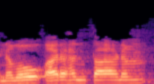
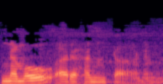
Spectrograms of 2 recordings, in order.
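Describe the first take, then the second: First: It is said at a normal, full voice. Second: It is said softly and slowly, on a long breath. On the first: This is how the practice begins. "प्रारंभ में तो बोलेंगे" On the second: The practice has deepened after some minutes. "श्वास बिल्कुल उच्चारण मंद हो जाएगा"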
